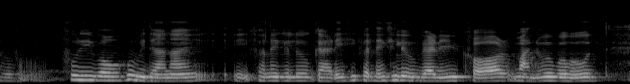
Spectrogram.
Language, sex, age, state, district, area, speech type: Assamese, female, 60+, Assam, Darrang, rural, spontaneous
